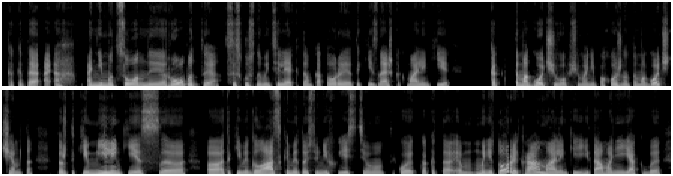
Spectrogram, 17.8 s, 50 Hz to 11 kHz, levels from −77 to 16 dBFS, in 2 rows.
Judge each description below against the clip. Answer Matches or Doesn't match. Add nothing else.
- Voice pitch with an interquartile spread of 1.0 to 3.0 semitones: Matches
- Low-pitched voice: Doesn't match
